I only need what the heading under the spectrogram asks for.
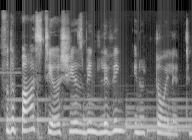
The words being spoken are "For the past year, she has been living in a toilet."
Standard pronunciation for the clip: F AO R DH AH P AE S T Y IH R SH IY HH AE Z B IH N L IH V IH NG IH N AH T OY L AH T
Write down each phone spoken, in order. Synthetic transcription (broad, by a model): F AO R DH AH P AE S T Y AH R SH IY HH AE Z B IH N L IH V IH NG IH N AH T OY L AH T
